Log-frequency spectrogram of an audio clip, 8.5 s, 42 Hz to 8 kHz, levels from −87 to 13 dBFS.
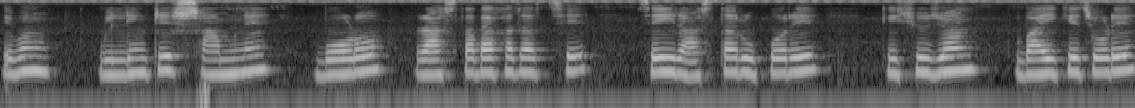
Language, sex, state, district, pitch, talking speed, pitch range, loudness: Bengali, female, West Bengal, Paschim Medinipur, 240 Hz, 115 wpm, 225-260 Hz, -20 LUFS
